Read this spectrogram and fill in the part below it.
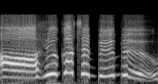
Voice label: booboo, Brit, Positive; Splashdown; XBOX

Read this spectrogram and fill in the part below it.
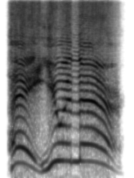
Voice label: suspicious; XBOX; rebel

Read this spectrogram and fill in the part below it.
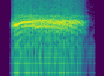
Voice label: pain; XBOX; worker

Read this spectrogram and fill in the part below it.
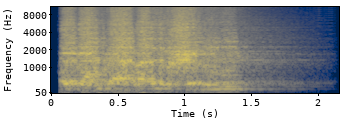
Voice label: russian; XBOX; ambience

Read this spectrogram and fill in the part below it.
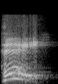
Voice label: mobster alert; Max Payne

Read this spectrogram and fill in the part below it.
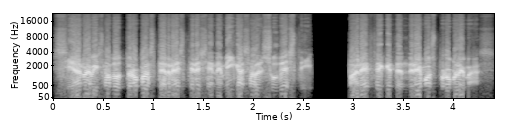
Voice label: tanks, Spanish; Battle Engine Aquila; XBOX

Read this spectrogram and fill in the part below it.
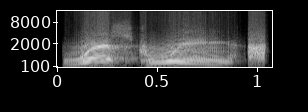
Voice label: west wing, enemy english team orders; XBOX

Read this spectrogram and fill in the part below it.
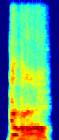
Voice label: choke; XBOX; weequay

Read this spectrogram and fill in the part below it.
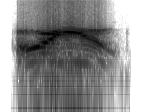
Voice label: suspicious

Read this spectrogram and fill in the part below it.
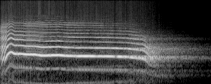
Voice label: girl; XBOX; Furious Karting; Decors

